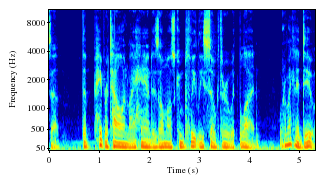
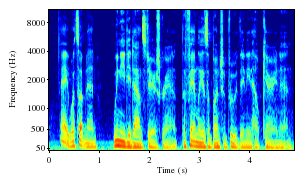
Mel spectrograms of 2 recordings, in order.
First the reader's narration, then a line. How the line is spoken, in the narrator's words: say as calmly as possible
